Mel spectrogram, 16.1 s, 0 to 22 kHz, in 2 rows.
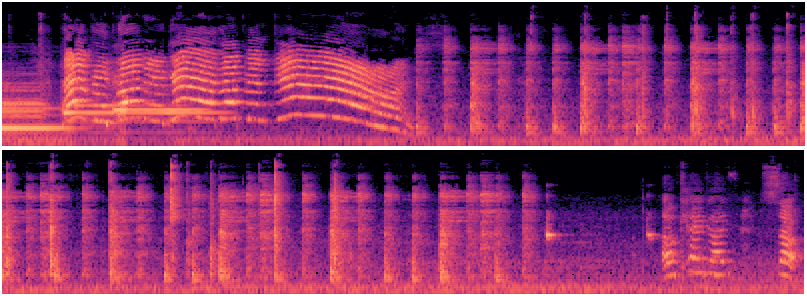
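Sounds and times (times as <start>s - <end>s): toy keyboard drum rhythm: 4.2s - 13.2s.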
